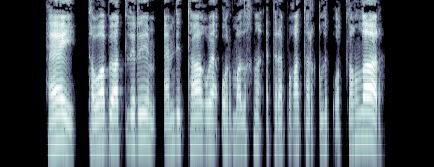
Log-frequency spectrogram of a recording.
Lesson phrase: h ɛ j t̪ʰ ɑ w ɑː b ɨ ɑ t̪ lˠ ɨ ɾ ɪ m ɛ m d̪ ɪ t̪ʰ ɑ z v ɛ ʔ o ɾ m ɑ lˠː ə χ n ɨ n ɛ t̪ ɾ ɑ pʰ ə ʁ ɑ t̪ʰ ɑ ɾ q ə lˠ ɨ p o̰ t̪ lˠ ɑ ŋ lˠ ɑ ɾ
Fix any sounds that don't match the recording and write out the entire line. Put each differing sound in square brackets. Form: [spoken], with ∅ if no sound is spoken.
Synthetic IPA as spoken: h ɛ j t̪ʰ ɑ w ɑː b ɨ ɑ t̪ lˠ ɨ ɾ ɪ m ɛ m d̪ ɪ t̪ʰ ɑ [ʁ] v ɛ ʔ o ɾ m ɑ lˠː ə χ n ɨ [ŋ] ɛ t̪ ɾ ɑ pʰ ə ʁ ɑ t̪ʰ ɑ ɾ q ə lˠ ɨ p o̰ t̪ lˠ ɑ ŋ lˠ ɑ ɾ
